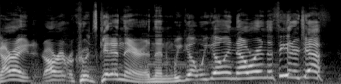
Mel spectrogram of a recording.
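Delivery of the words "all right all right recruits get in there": plain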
